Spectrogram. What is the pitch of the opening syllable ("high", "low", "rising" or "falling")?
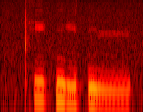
high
